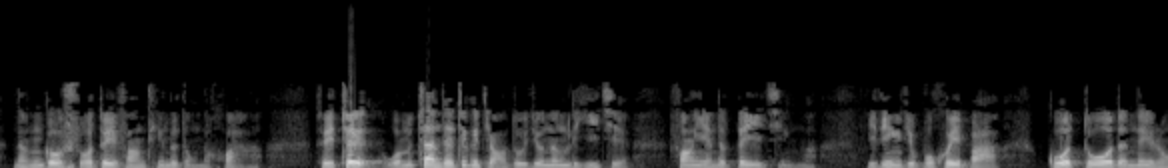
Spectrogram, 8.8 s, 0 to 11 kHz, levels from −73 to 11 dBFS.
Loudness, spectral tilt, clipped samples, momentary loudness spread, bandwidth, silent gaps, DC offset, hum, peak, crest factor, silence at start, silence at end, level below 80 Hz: -17 LUFS; -8.5 dB/octave; under 0.1%; 16 LU; 5.8 kHz; none; under 0.1%; none; 0 dBFS; 18 dB; 0.1 s; 0 s; -48 dBFS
